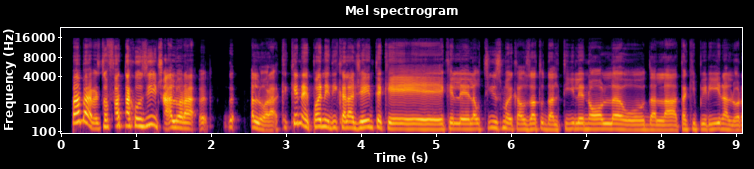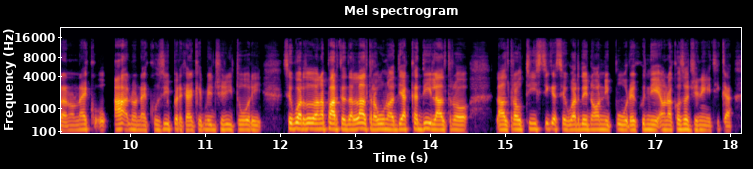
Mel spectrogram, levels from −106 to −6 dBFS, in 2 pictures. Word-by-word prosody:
Vabbè, 370 0 +9
ma - - 0
so' 225 +6 0
fatta 255 +2 +5
così! 265 +2 +2
Cioè, 225 - +4
allora, 195 -4 +4
ehm, - - -7 0.3
ehm, - - -5 0.2
allora, - - 0
che - - -15
che 335 - +1
ne 335 - +5
poi, 240 +1 +5
ne 230 - +2
dica 205 +2 0
la 200 -1 +3
gente, 205 +3 +3
che 160 -3 +2
che 180 - -3
le 165 -1 0
l'autismo 180 +4 -5
è 170 - -1
causato 165 +2 -3
dal 150 -3 -4
Tylenol, 165 -1 -1
o 145 0 -4
dalla 145 -1 -2
Tachipirina, 160 +1 -4
allora, 140 -2 -4
non 140 +3 -10
è 155 - -2
co - - -12
A 155 - +3
non 150 -2 -7
è 140 - -5
così, 155 +3 -8
perché, 160 -3 -4
anche 140 0 -5
i - - -12
miei 150 -1 -7
genitori, 150 -2 -6 0.3
se - - -2
guardo 175 -1 +3
da 170 - +4
una 170 0 +2
parte, 165 -1 +6
e - - +1
dall'altra, 160 0 +2
uno 160 0 -2
ADHD, 160 +3 -1
l'altro 150 -2 -1 0.4
l'altra 150 +1 -1
autistica, 165 +2 -4
e - - -8
se 160 - -6
guardo 150 +2 -2
i 155 - -1
nonni, 155 -2 -5
pure, 145 -2 -3
quindi, 155 -2 -3
è - - -2
una 145 -1 -2
cosa 160 0 -1
genetica. 140 -3 -7
160 Hz, 215 wpm, -23 LUFS, 150-175 Hz, 0.4 s, Vabbè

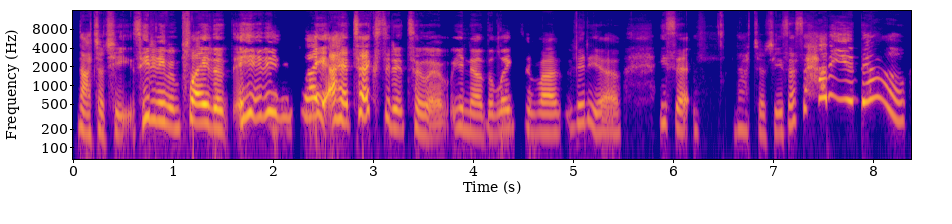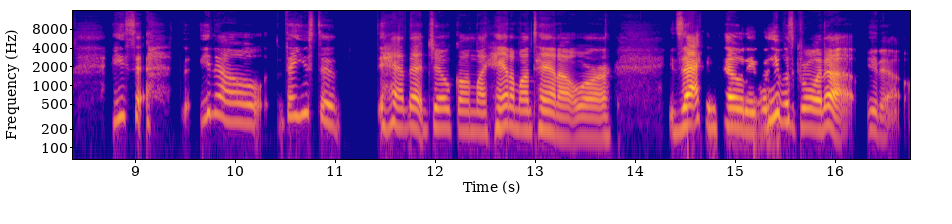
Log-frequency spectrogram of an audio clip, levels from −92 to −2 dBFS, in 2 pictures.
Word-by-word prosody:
nacho - - -2
cheese." 335 -1 -5
He 300 - +3
didn't 280 -3 +2
even 225 -5 +1
play 250 +3 +7
the 210 -3 +3
he 260 - +4
didn't 320 +2 -3
even 310 -4 -6
play 315 -1 +6
it, - - +6
I - - +10
had 260 -3 +4
texted 315 -5 +4
it 205 -2 -2
to 180 -6 -4
him, - - -6
you 215 +1 -7
know, 175 -3 -3
the 175 - -10
link 200 +3 -5
to - - -10
my 175 0 -1
video. 245 +6 -8 0.4
He 250 - -12
said, 205 -5 -5 0.5
"Nacho 190 -3 -15
Cheese," 180 +4 -10
I 240 - -5
said, 415 - -5
"How 315 - +3
do 300 -4 -1 0.2
you 365 - -4
know?" 270 - -10 0.4
He 285 +4 -7
said, - - -5
"Eh - - -10 0.4
you 360 - -8
know, 260 -7 -5 0.2
they 320 - -3
used 360 +3 -7
to - - -5 0.4
have 210 - -2
that 210 -3 0
joke 210 0 -5
on, 190 -1 -4
like, 185 -1 -4
Hannah 225 +1 +1
Montana 195 -5 0
or 155 0 -3 0.7
Zack 230 +4 +7
and 210 -1 -9
Cody," 210 -4 +4
when 210 +5 -6
he 350 - +2
was 260 - -5
growing 215 -3 -1
up, 365 +9 +4
you 195 -1 -10
know? - - -10
220 Hz, 220 wpm, -22 LUFS, 195-295 Hz, 0.7 s, I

